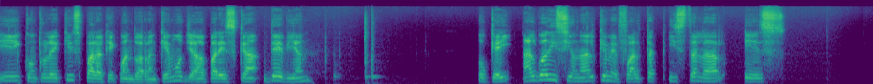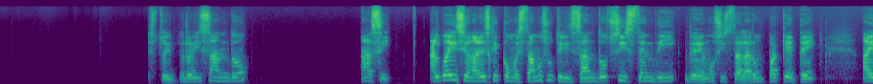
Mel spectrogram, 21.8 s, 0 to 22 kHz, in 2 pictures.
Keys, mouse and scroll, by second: 0.0 ctrl+x, 3.4 Up, 3.7 Up, 4.3 Return, 7.0 click, 7.8-8.7 scroll down 1, 9.6-11.2 scroll down 1, 11.2-12.0 scroll down 1, 12.0-15.4 scroll down 1, 16.0-18.7 drag.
